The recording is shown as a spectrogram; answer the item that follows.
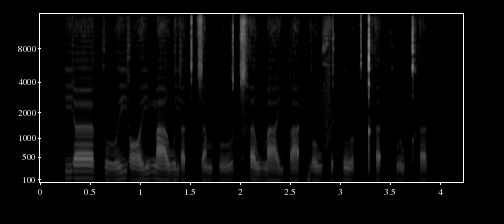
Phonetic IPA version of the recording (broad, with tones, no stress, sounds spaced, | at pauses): j œː˥ k uː˨˥ j ɔː˨˥ j m aː˨˧ w j ɐ˨ k̚ t͡s ɐ˨˩ m p uː˨˥ t͡sʰ ɐ˥ w m aː˨˩ j p aː˧ k̚ j o˧ w f ɪ˥ k̚ ŋ ʊ˧ k̚ t̪ʰ ɐ˧ t̚ kʷ ɐ˨˩ w kʰ ɐ˧ k̚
